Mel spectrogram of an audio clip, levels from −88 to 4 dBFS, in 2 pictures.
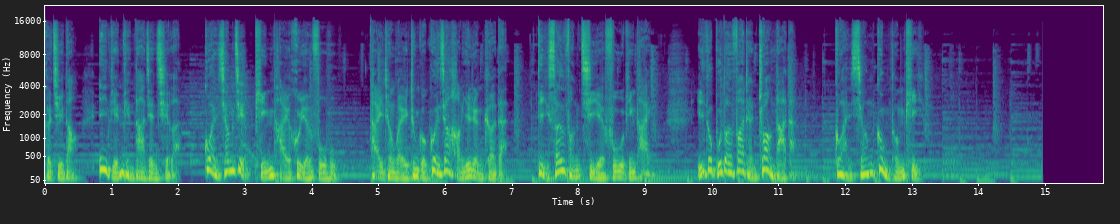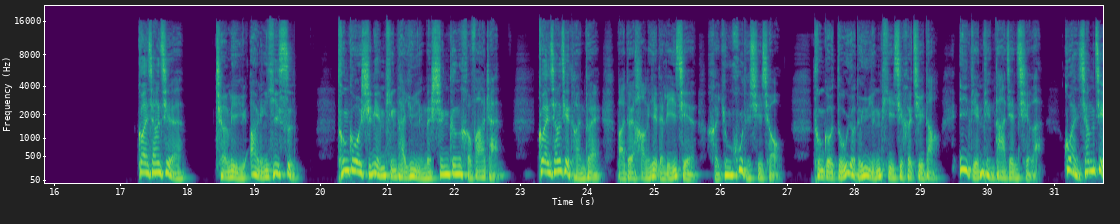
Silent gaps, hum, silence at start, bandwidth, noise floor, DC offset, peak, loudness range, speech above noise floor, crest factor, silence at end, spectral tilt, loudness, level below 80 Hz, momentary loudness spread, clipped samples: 15.41-15.45 s, 15.90-16.01 s, 16.61-16.65 s; none; 0 s; 17 kHz; under -90 dBFS; under 0.1%; -2 dBFS; 4 LU; over 77 dB; 12 dB; 0 s; -5.5 dB/octave; -14 LUFS; -28 dBFS; 19 LU; under 0.1%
